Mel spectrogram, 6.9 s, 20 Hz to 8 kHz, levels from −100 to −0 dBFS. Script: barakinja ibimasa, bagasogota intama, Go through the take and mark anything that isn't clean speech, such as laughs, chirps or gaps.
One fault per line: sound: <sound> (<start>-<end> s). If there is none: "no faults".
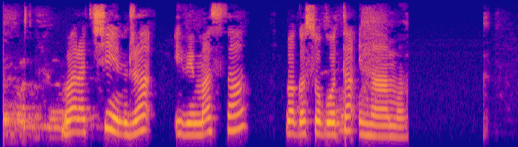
no faults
